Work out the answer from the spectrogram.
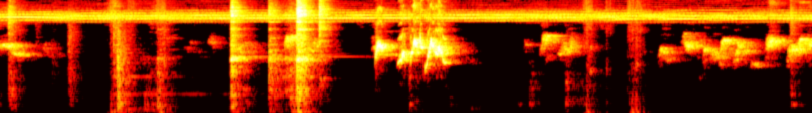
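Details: Red-whiskered Bulbul, Vietnamese type, singing for training young birds and arousing others: scattered clicks and rattles, a loud burst of liquid warbling mid-way, then a string of shorter slurred notes, with a steady high whine.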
